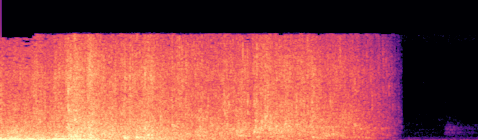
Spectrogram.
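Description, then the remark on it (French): A loud splash as someone falls through breaking ice into a frozen river, followed by a couple of seconds of churning, sloshing water that fades before cutting off abruptly. No voices. “Mais soudain, la glace cède et Bintou tombe dans l'eau.”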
